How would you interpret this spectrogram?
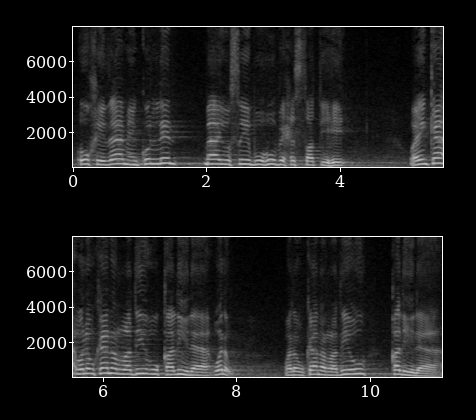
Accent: Libya; معروف عندنا في ليبيا هذا

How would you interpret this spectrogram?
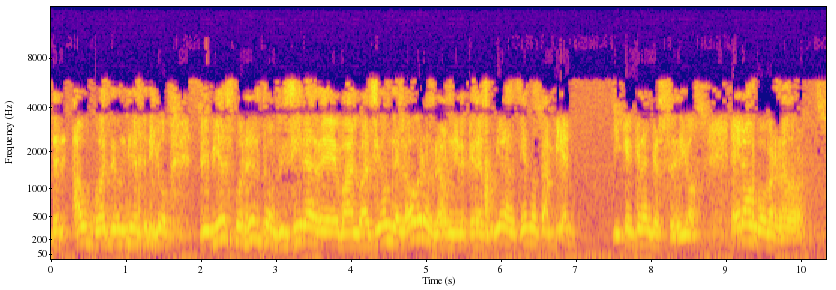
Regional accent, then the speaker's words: Veracruz, Mexico; los 750 individuos de un pueblito de 3.000 habitantes, se llama Coyolillo, junto a mi pueblo

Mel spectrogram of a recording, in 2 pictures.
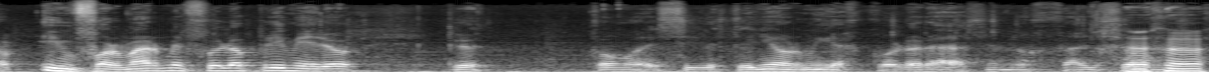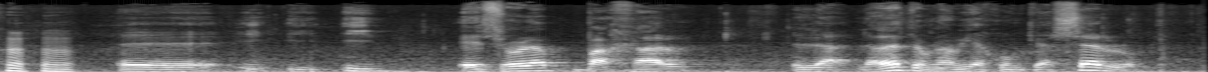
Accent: United States; me criaron de muy chiquitito en Estados Unidos, soy nacido acá.

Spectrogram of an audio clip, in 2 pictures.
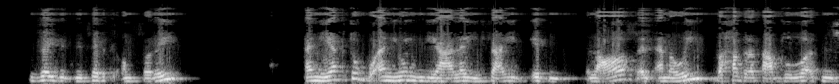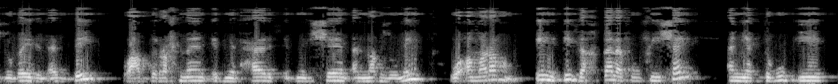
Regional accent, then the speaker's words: Egypt; accent: Egyptian; زي مثلا يعني انا مثلا لهجتي مصرية

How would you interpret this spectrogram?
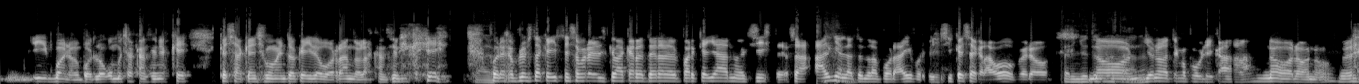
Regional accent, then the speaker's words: Madrid, Community of Madrid, Spain; Sí, yo crecí en Madrid, o sea, me crié allá, sí, en Carabanchel.

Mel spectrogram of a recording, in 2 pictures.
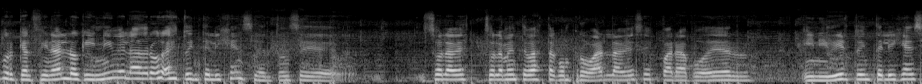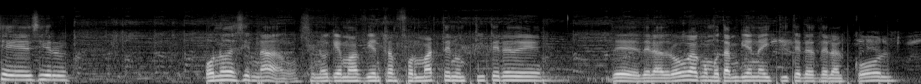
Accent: Tocopilla, Antofagasta, Chile; Mira, yo vengo del norte del país, de una ciudad de... Bueno, yo vengo de Tocopilla.

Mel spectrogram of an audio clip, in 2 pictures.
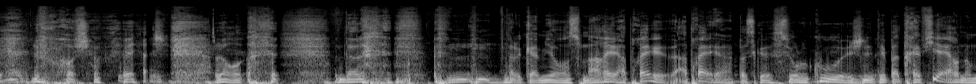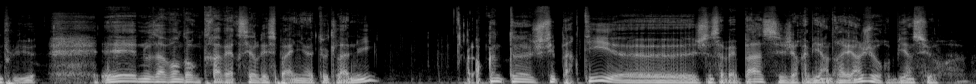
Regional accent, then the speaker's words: Setúbal, Portugal; now in France; Moi aussi, quand je suis parti du Portugal, ce n'était pas pour rester en France. Je devais aller à Hambourg parce que les copains de la plage, là, à Setúbal, on devait aller travailler déjà dans des cargos à Hambourg

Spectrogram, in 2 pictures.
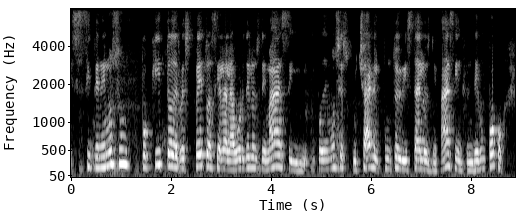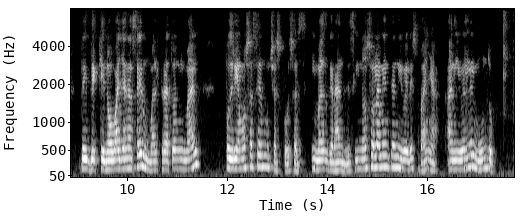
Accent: Colombia; born there; moved away; yo soy colombiana de nacimiento y me duele mucho lo que pasa en Colombia.

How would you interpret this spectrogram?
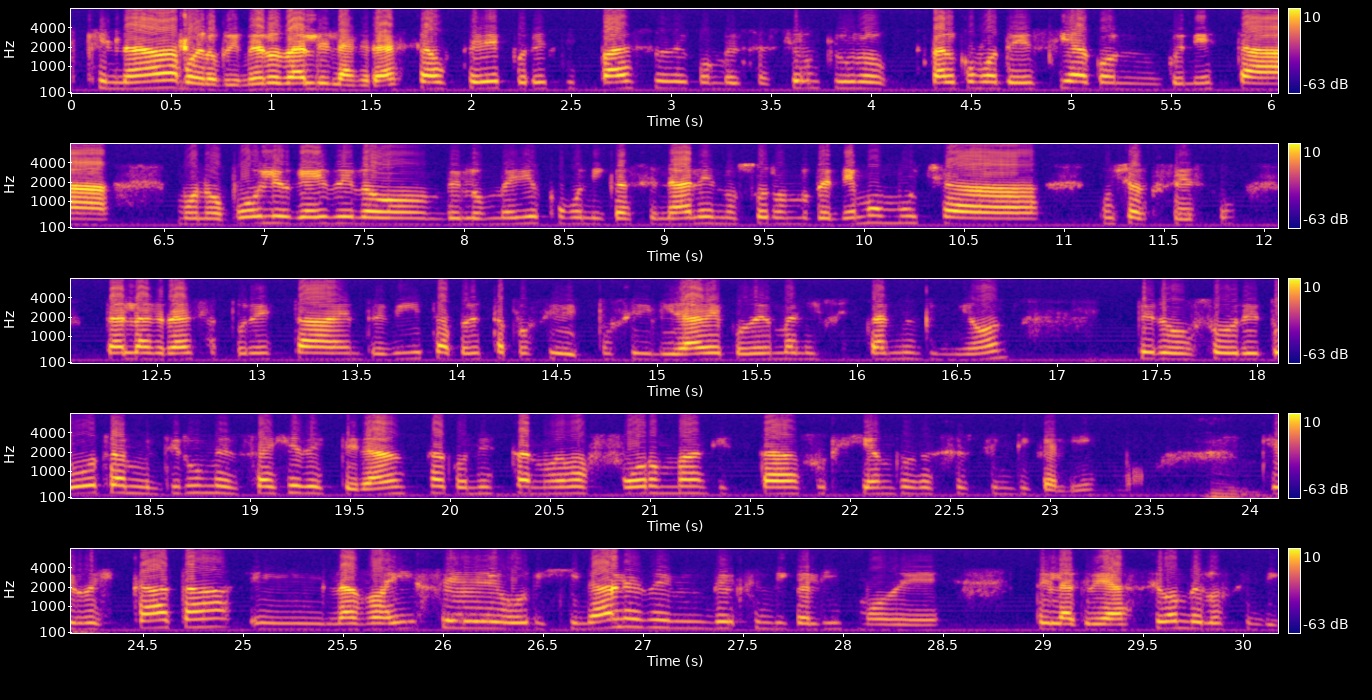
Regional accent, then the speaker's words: Chile; nosotros tenemos que tender como trabajadores y como chilenos a convertirnos en un país desarrollado

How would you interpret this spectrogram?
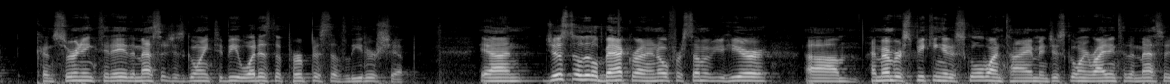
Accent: Bronx, New York, United States; And I grew up in the Bronx.

